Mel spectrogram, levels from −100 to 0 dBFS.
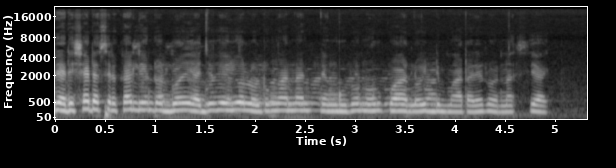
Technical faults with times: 0.73-3.88 feedback echo between two devices

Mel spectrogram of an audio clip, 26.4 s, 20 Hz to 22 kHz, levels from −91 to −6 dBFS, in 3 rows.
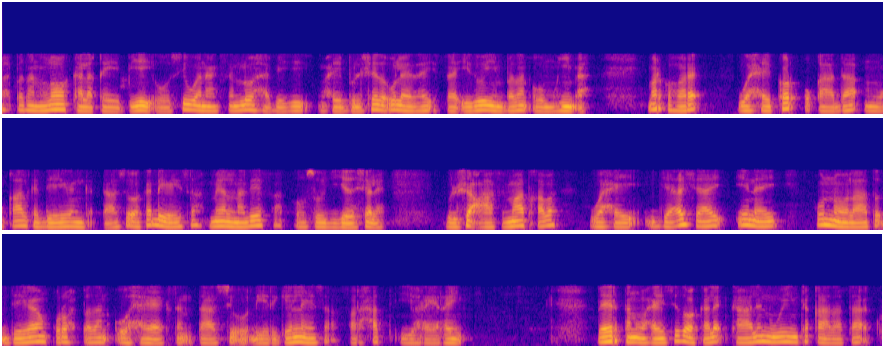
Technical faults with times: none

